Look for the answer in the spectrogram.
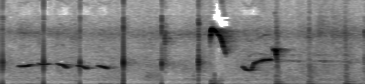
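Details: Captive, tame sulingan gunung singing from a varied repertoire: a row of soft wavering whistles, then a sharp high note and a swooping rising slur, punctuated by regular dry clicking.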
